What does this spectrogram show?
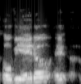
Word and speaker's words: Oviedo: institutes yeah I've been there several times that's pronounced Oviedo Florida Oviedo Elena's levite oh yeah no it's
